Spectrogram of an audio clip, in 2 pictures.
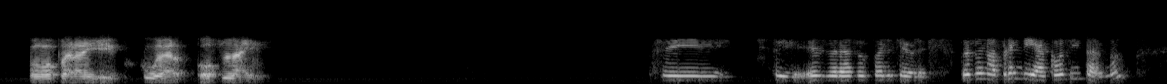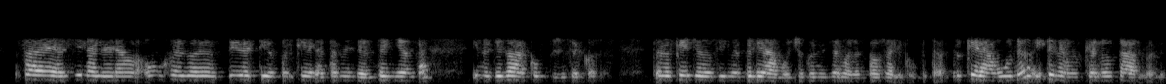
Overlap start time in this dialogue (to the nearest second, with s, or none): none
